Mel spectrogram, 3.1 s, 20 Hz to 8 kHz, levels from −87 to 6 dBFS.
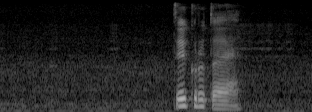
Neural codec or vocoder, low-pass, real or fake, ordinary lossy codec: none; 7.2 kHz; real; none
